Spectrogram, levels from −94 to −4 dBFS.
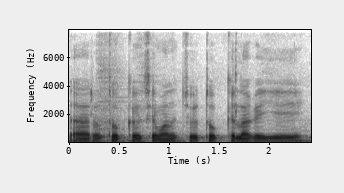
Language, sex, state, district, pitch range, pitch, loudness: Chakma, male, Tripura, Unakoti, 95-100 Hz, 95 Hz, -17 LUFS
